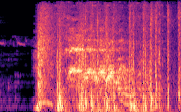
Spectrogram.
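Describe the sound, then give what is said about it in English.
A horse tied at a crowded hitch rack lets out a loud whinny lasting nearly two seconds after being hit, with hooves clopping and shuffling underneath. “You hit my horse again, I'll shoot you”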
